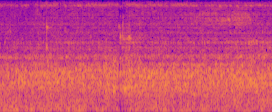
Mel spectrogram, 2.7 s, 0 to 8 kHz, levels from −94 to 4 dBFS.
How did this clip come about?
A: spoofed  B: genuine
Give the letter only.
A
